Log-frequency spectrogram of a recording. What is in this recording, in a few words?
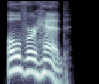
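"overhead", English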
